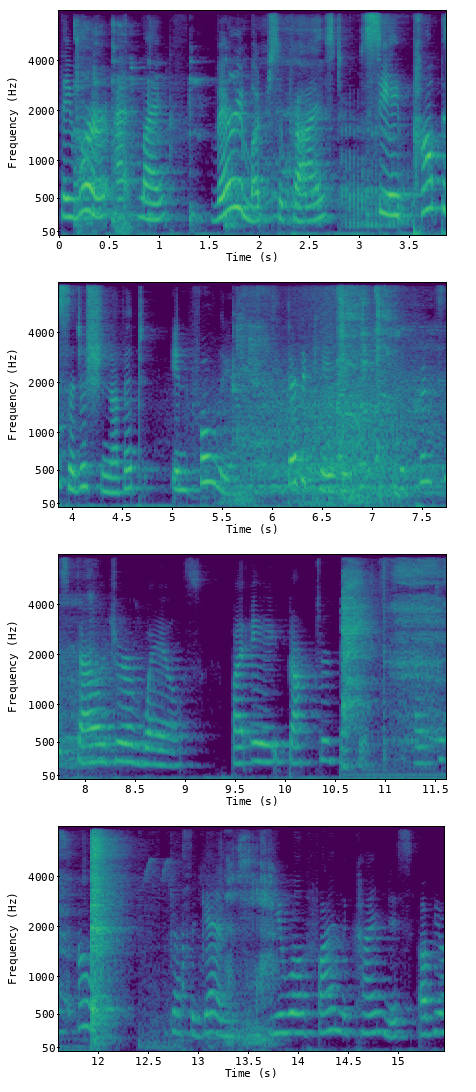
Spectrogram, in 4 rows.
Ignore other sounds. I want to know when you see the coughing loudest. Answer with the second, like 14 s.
12 s.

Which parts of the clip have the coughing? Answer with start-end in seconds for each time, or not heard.
0.1-2.0, 6.6-7.3, 10.6-12.1.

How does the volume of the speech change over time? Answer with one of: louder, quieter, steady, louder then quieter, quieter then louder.
quieter.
